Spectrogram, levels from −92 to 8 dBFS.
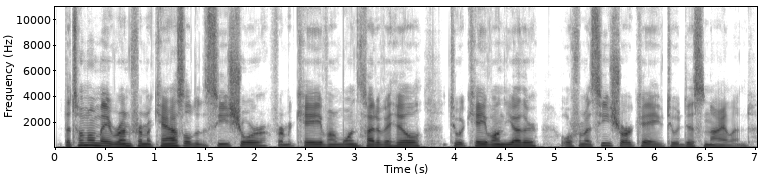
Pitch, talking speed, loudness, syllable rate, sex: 135 Hz, 290 wpm, -17 LUFS, 7.0 syllables/s, male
